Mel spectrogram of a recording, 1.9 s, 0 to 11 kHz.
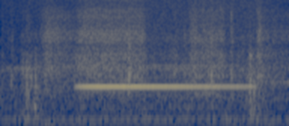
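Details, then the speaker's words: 2007 Chrysler 300C 5.7 Hemi, engine running during inspection: power window motor gives a smooth, even whir just over a second with no grinding or binding; normal operation, though one window is a little slow. "Okay. Good. Good. And I'm going to put that window up over there. This one. That one's a little bit slow."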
